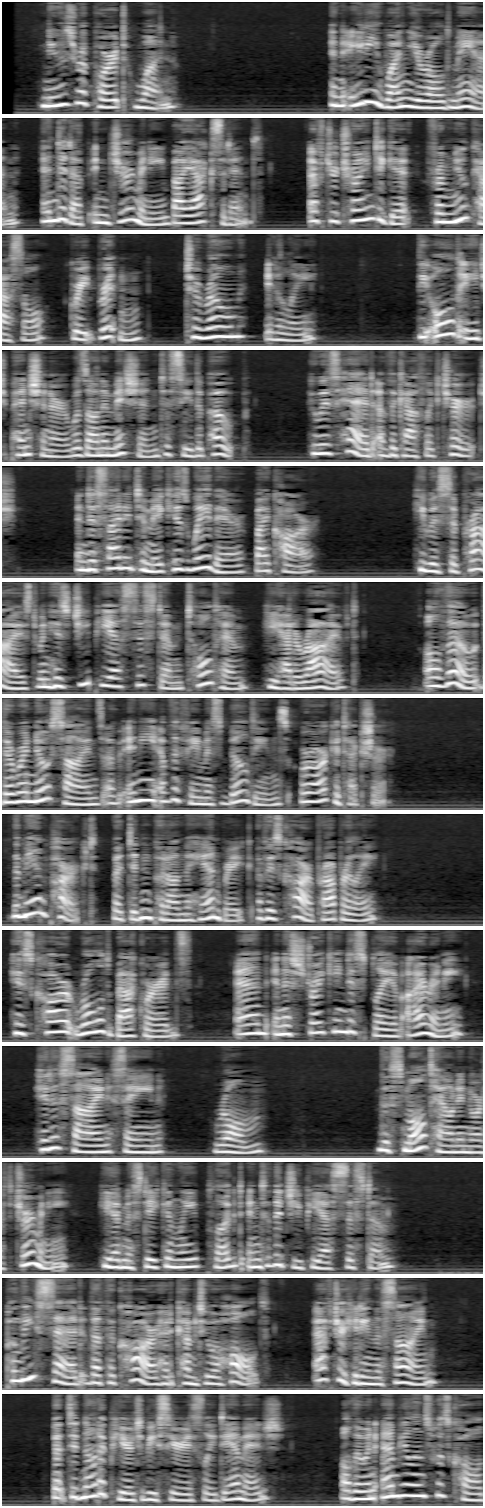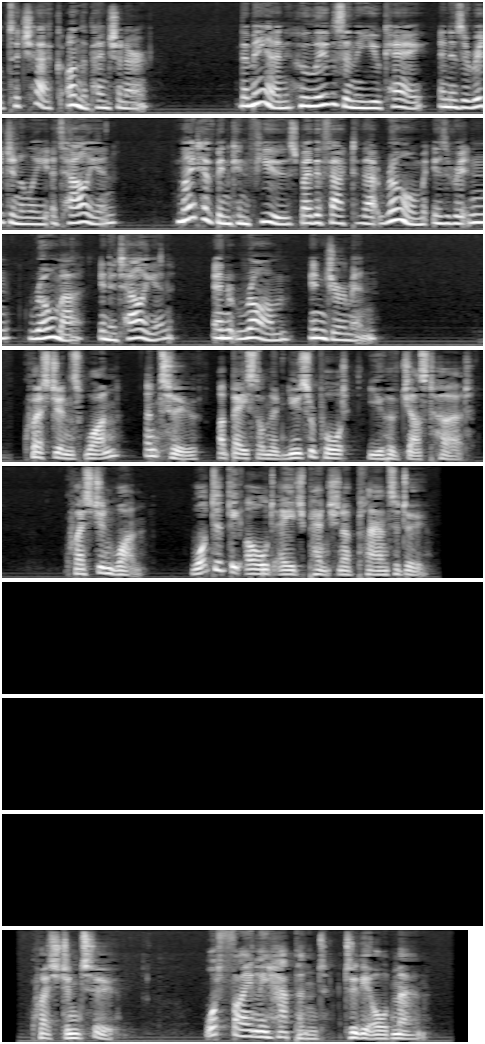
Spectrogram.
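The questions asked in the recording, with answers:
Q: What did the old age pensioner plan to do?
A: Drive to Rome to see the Pope

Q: What finally happened to the old man?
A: He ended up in Rom, a small town in North Germany, and his car rolled back and hit the Rome sign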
